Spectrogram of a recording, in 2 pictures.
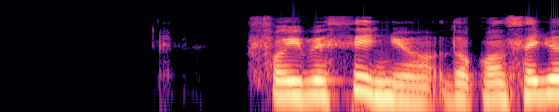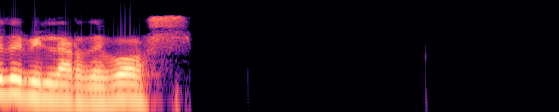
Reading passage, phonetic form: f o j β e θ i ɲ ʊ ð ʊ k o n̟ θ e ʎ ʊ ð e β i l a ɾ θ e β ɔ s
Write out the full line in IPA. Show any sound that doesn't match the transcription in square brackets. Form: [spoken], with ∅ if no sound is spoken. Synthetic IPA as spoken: f o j β e θ i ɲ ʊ ð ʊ k o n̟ θ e ʎ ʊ ð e β i l a ɾ [ð] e β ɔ s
